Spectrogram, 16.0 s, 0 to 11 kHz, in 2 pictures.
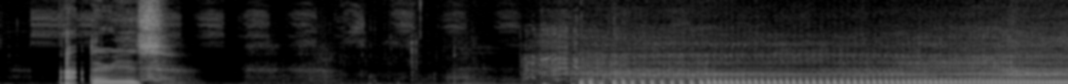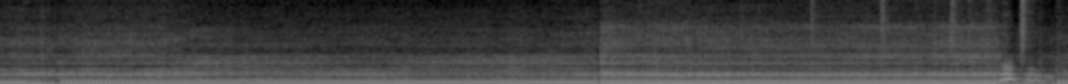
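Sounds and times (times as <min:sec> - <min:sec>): motorcycle engine revving up: 0:03.8 - 0:16.0.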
